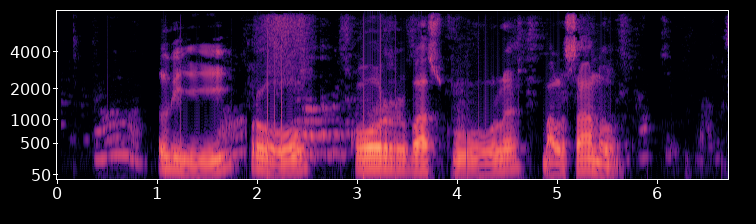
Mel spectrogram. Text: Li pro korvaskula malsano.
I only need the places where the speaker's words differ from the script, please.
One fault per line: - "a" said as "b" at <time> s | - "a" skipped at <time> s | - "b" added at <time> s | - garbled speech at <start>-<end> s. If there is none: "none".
none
